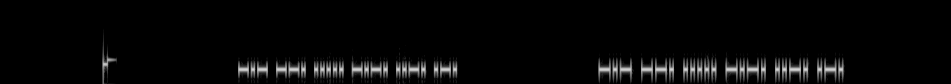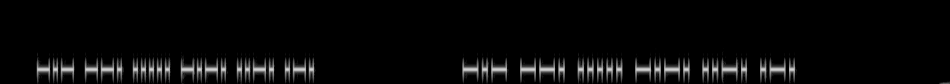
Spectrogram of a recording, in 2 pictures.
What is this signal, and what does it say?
Morse code, heard as a keyed tone, about 31 wpm, 700 Hz. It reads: KG5CFR KG5CFR KG5CFR KG5CFR
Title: Speed Racing - USA 2x3 Call Signs 25wpm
